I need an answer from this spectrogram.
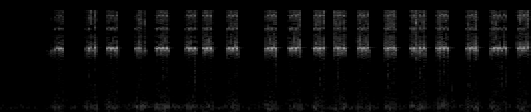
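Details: At night in Germany a cricket leaves its hole, recorded from a few centimeters: after a brief silence, loud shrill chirps start and repeat quickly in an even train, with faint low rustling underneath.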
